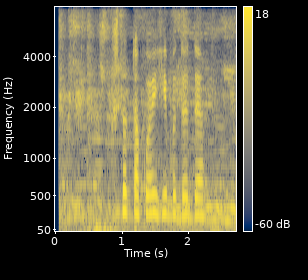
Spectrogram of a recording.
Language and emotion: Russian, neutral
